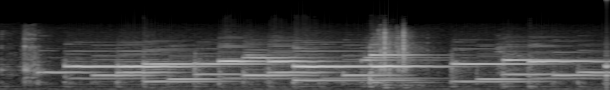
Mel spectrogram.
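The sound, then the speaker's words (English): A jack-in-the-box toy plays its tune, a clear, tinny melody of steady, evenly paced notes that are moderately quiet and heard alone. “Well, it's a sort of a jack-in-the-box. Oh. Here, listen to this.”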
